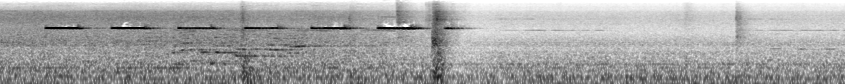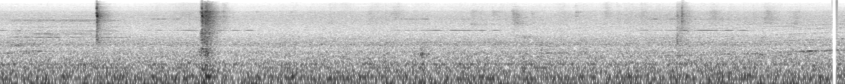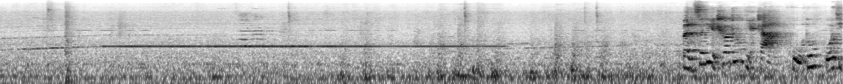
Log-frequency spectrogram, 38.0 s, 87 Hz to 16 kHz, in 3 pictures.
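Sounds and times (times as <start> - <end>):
train rumbling: 0.0 - 38.0.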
